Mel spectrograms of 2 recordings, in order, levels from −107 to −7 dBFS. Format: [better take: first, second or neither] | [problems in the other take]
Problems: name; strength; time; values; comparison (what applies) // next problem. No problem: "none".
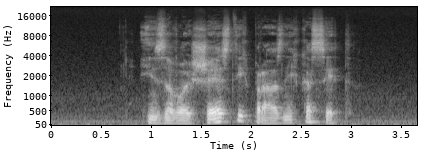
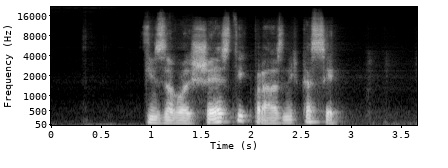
first | noise reduction (neural mask model DeepFilterNet 3)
